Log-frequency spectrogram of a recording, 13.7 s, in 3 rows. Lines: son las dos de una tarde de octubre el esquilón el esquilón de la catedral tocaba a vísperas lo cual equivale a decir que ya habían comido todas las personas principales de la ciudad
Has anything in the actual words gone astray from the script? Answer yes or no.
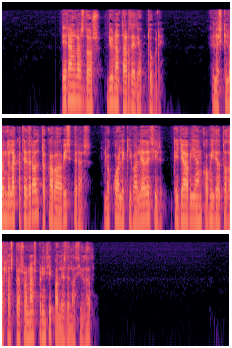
yes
